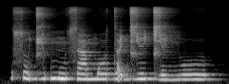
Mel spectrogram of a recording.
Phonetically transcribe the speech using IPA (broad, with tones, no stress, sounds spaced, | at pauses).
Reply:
s o̰˦˨ d͡ʑ ʊ˦ ʔ m ũ˨ s ä˦ m ɔ˦ d ä̰˦˨ d͡ʑ e˦ d͡ʑ ɛ˨ ɲ o˦ ʊ̯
